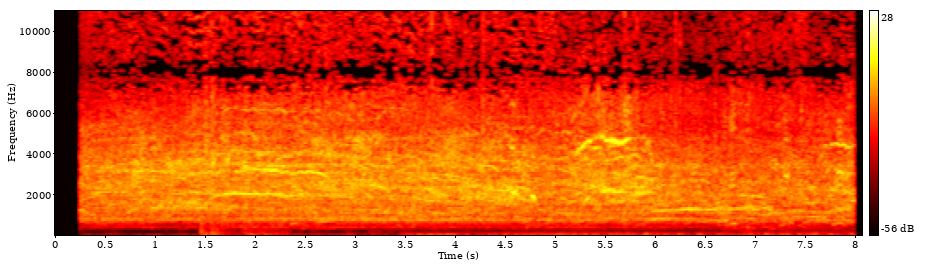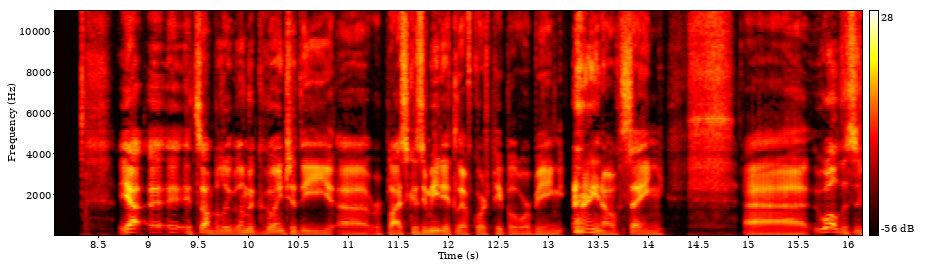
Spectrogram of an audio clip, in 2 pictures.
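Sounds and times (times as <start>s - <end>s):
large crowd in Bristol cheering and shouting: 0.3s - 8.0s
people whooping: 0.3s - 8.0s
speech: 8.7s - 16.1s.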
